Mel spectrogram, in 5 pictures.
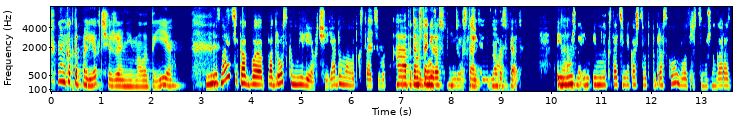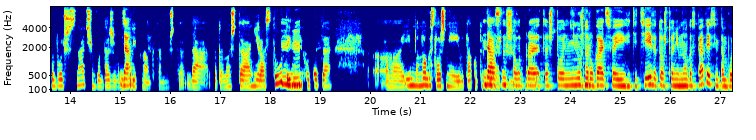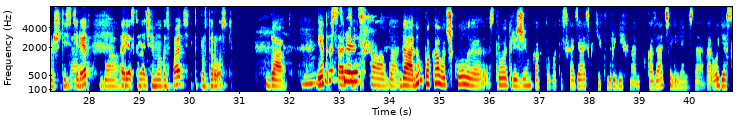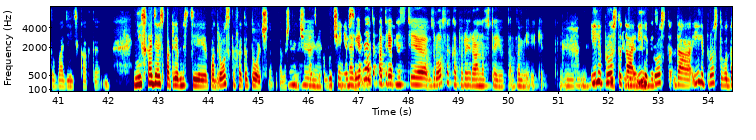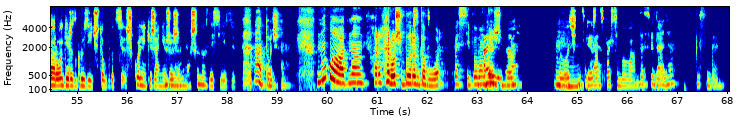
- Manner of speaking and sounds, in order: tapping; chuckle; unintelligible speech
- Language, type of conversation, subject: Russian, unstructured, Как ты справляешься со стрессом на работе?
